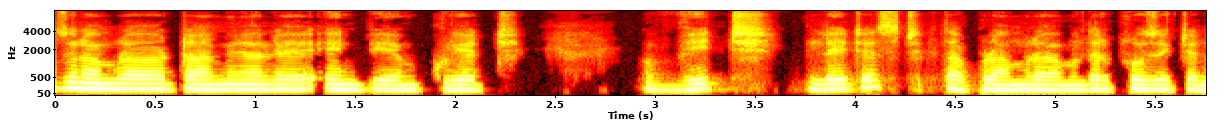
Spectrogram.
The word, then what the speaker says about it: Vite: অনেকে ভাইট বলে থাকেন। অনেকে ভিট বলে থাকেন। আসলে উচ্চারণটা ভিট হবে। এটা মূলত একটা ফ্রেঞ্চ শব্দ থেকে এসেছে যার অর্থ হচ্ছে ফাস্ট।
